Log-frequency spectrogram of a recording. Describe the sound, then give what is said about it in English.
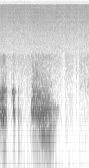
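Dogs barking faintly: a couple of short, sharp barks followed by a longer, drawn-out bark or yelp, then quiet. No one speaks. “Man, those fucking dogs.”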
